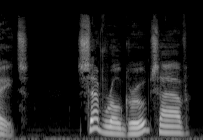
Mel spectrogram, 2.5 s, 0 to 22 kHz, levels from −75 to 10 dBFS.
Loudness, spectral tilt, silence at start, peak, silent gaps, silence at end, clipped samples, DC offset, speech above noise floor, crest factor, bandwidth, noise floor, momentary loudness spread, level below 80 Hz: -19 LUFS; -4.5 dB/octave; 0 s; -2 dBFS; none; 0.2 s; under 0.1%; under 0.1%; 31 dB; 18 dB; 15.5 kHz; -50 dBFS; 9 LU; -56 dBFS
